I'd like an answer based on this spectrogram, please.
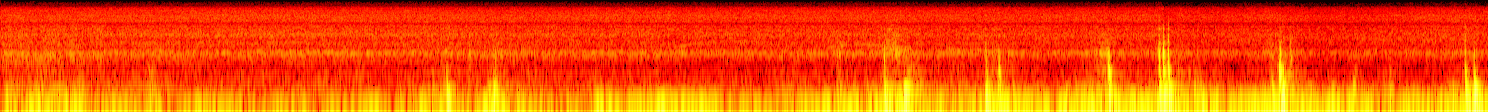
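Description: Footfalls of someone walking down a forest trail's steps with the camera, heard as irregular thumps about one or two a second starting about two seconds in, over a steady hiss.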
